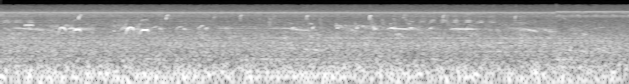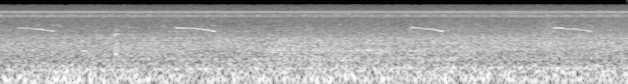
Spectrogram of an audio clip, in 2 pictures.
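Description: Birds chirping over a steady low wind rumble: a flurry of short calls in the first few seconds, then one short downward chirp repeated about every second and a half. A thin, steady high-pitched tone runs underneath.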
